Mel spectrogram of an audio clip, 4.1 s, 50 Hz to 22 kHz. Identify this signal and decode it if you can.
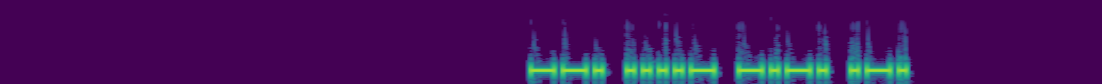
Morse code, heard as a keyed tone, about 40 wpm, 700 Hz. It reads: G4CR
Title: DXCC-100 Call Signs - 4 Characters - 40wpm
